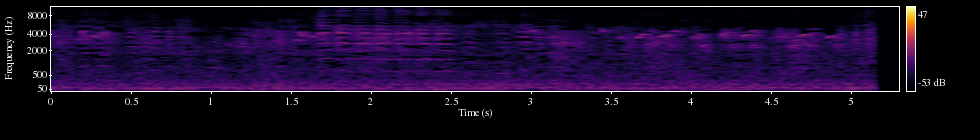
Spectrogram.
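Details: Zebra finches chattering continuously with dense, overlapping high-pitched nasal chirps and twitters from several birds, steady throughout, with a faint low hum underneath.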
